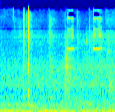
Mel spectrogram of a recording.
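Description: A digital multimeter being handled and switched to its continuity setting: a few faint clicks and two brief, high-pitched beeps over quiet room tone.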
